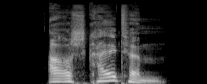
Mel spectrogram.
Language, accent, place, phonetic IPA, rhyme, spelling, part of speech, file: German, Germany, Berlin, [ˈaʁʃˈkaltəm], -altəm, arschkaltem, adjective, De-arschkaltem.ogg
- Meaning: strong dative masculine/neuter singular of arschkalt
